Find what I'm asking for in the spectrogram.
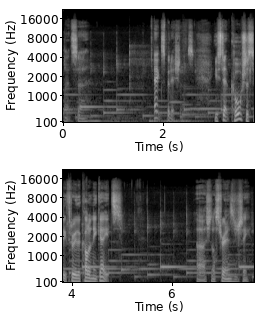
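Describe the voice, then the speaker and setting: A man hosting a gaming channel, reading a visual novel aloud and making relaxed, musing asides. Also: on the low side, a little slow, long pauses, over music.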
